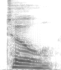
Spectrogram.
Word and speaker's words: tomb: Tome, гробница, tomb. Здесь буква B в конце не читается, только первые три буквы, tomb.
